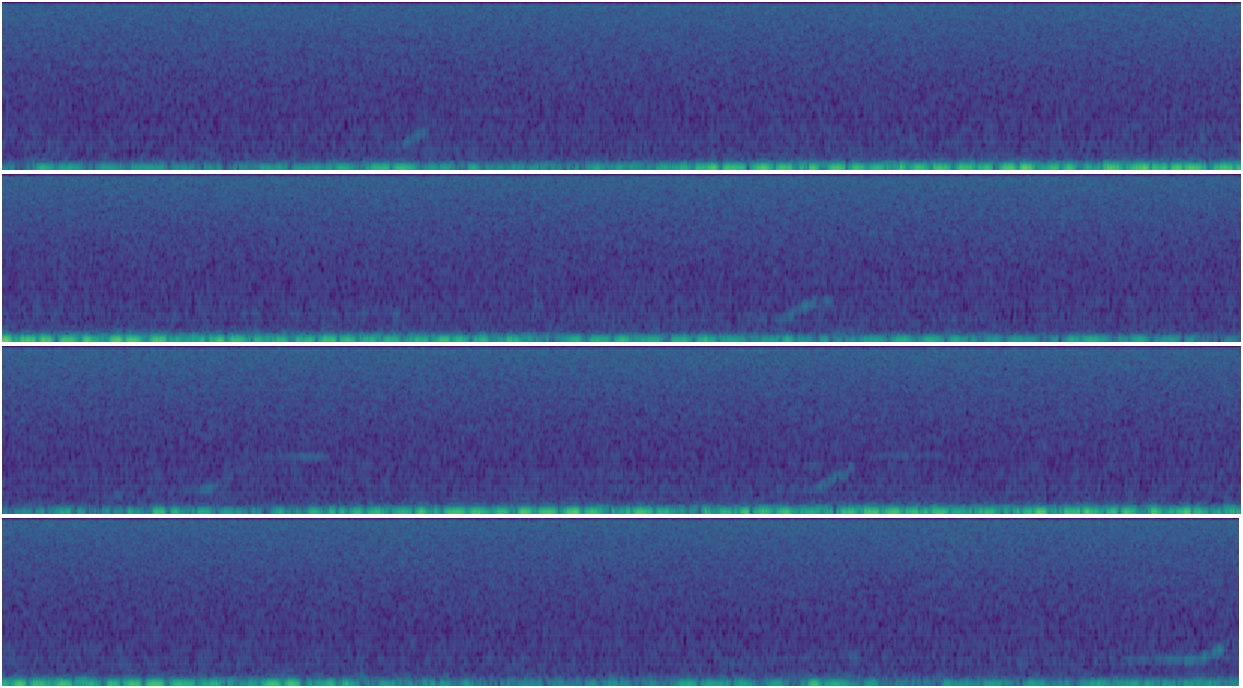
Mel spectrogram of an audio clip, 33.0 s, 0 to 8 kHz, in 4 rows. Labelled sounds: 18.4	18.7	humpback whale, 0.99 to 1.2 kHz
22.3	22.6	humpback whale, 0.96 to 1.1 kHz

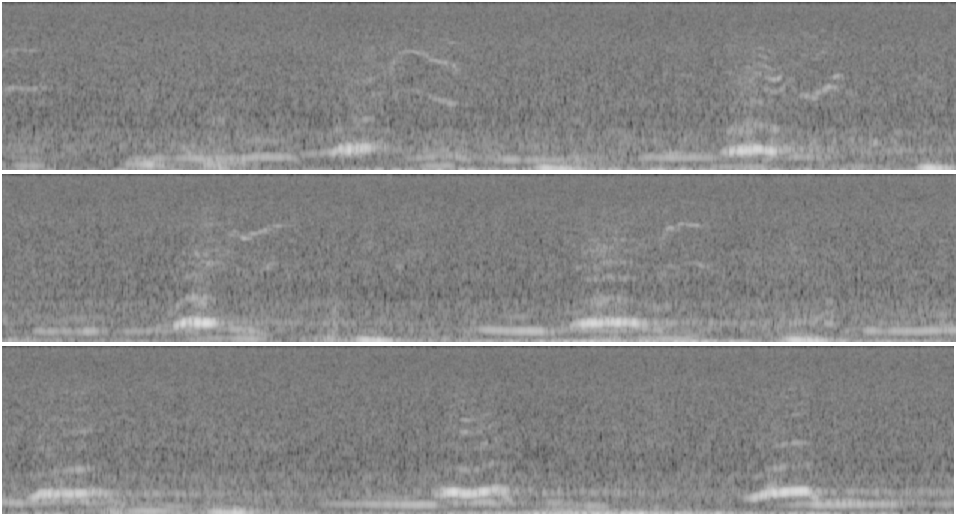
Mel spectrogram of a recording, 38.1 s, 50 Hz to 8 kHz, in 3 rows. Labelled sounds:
0.0	0.5	humpback whale, 1.6 to 3.4 kHz
5.1	6.1	humpback whale, 1.2 to 3.3 kHz
9.8	11.2	humpback whale, 0.80 to 2.7 kHz
15.1	16.5	humpback whale, 0.80 to 3.2 kHz
20.5	20.9	humpback whale, 0.80 to 0.86 kHz
21.5	22.2	humpback whale, 1.4 to 3.3 kHz
26.1	26.6	humpback whale, 0.80 to 1.7 kHz
35.6	36.2	humpback whale, 0.80 to 1.4 kHz

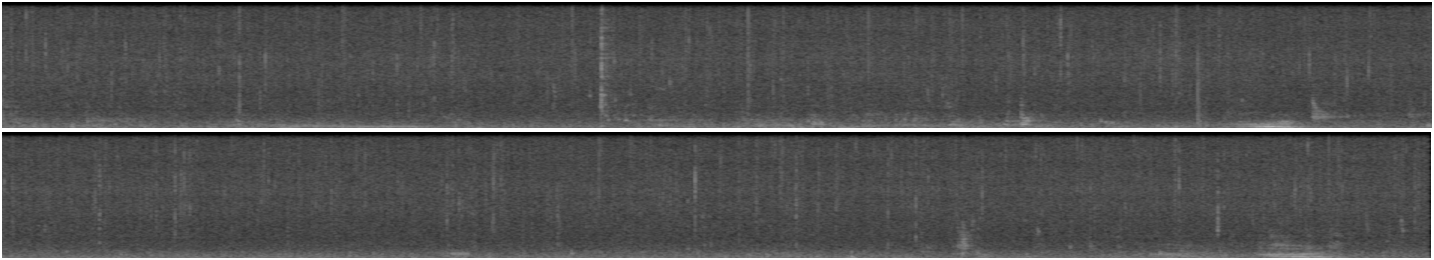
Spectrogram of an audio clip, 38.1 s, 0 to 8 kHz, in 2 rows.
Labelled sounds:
17.5	17.8	humpback whale, 0.78 to 1.8 kHz

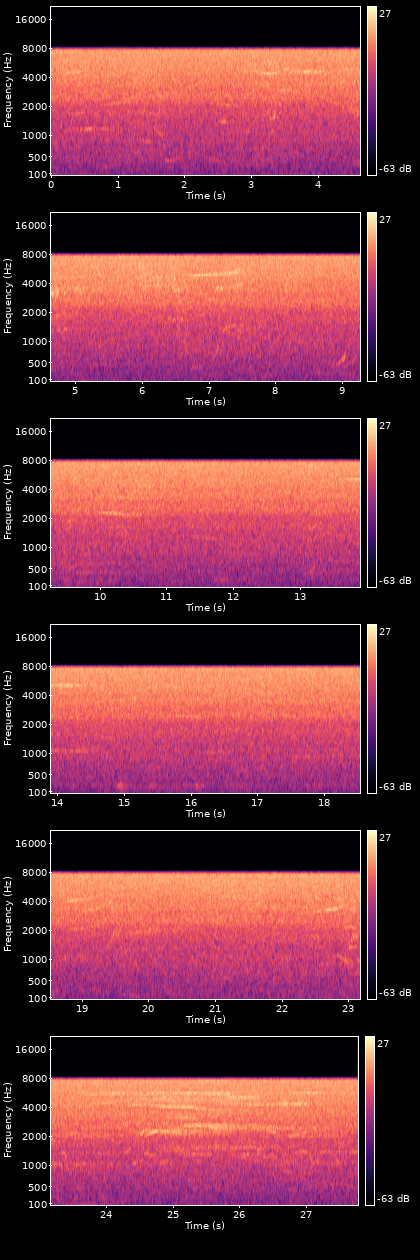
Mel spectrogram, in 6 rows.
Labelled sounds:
24.4	26.6	killer whale, southern resident, 1.2 to 5.6 kHz

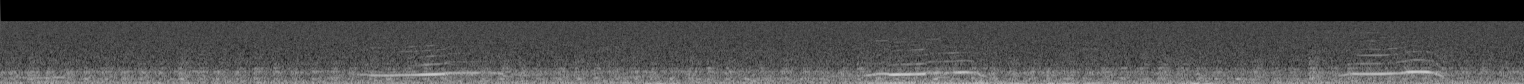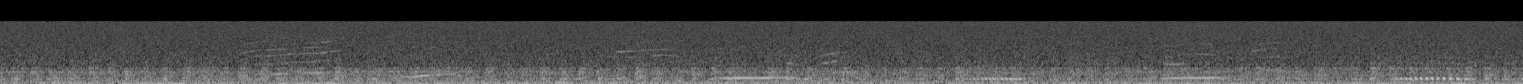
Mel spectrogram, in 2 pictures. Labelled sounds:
4.2	4.6	humpback whale, 0.86 to 1.1 kHz
13.5	14.4	humpback whale, 0.93 to 1.5 kHz
17.9	18.7	humpback whale, 1.4 to 3.0 kHz
21.6	22.1	humpback whale, 1.3 to 2.0 kHz
27.8	28.1	humpback whale, 2.5 to 2.8 kHz

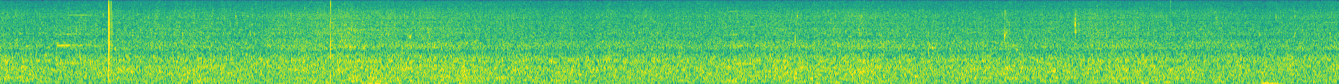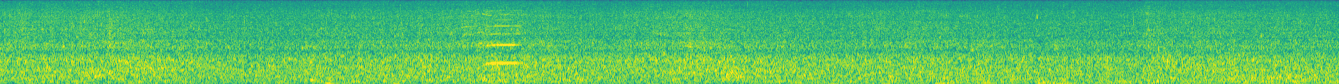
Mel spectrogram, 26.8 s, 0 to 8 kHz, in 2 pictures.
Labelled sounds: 0.7	0.9	killer whale, northern resident, G clan, 4.5 to 4.6 kHz
18.2	18.6	killer whale, northern resident, G clan, 0.78 to 3.1 kHz

